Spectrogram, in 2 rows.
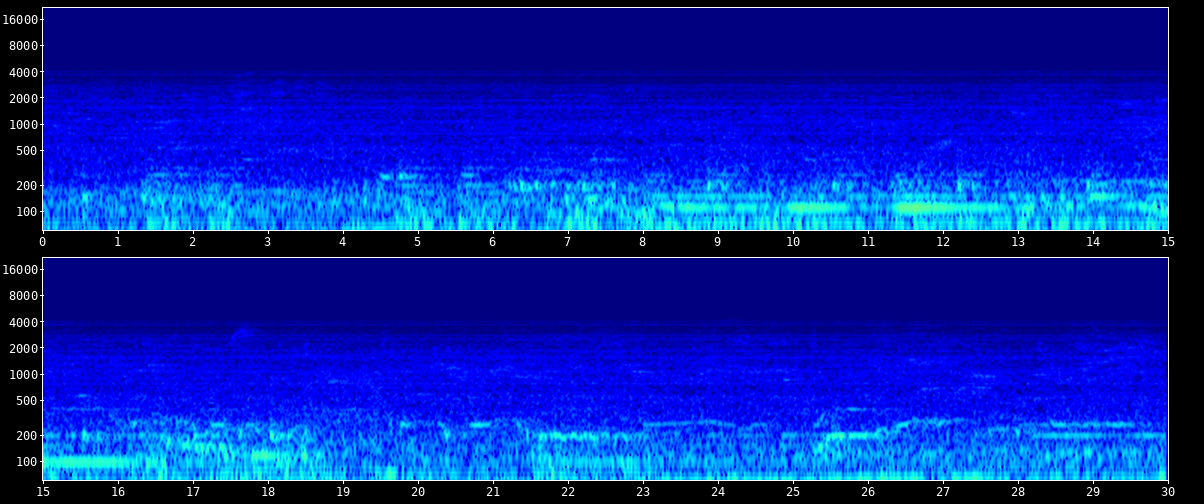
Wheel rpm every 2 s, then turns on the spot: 0, 0, 0, 0, 0, 0, 0, 0, 0, 0, 0, 0, 0, 0, 0.
none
